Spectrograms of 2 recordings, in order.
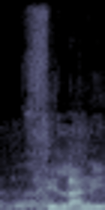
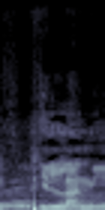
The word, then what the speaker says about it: Philani: She just told me that the right pronunciation for Philani is not Philani. It should be Philani. Oh, Philani.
